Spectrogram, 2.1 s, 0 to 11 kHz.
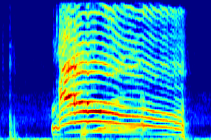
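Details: Domestic foster kitten, described as noisy and ornery, crying indoors after waking from a nap: one long loud meow with a stacked harmonic tone, slightly rising then falling, about 1.3 seconds, with a faint click before it.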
